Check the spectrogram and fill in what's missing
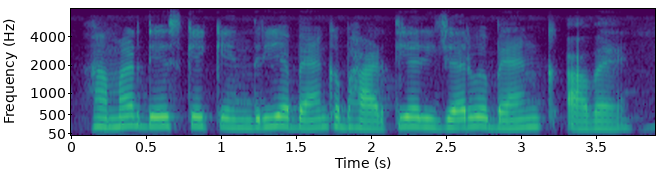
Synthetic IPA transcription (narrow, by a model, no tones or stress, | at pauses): hɐməɾd̪eːskekẽːnd̪ɾijəbɛ̃ːŋkbʱaːɾt̪ijəɾɪd͡ʒəɾʋbɛ̃ːŋka̰ːʋeː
